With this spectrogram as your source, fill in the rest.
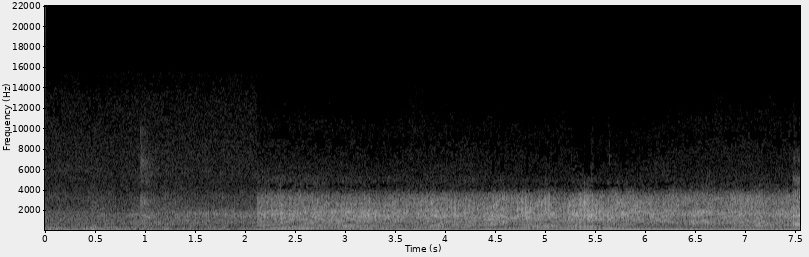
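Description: A Spitfire's piston engine and propeller roar up as it rolls at the Sywell Airshow, a loud steady droning hum that kicks in abruptly after a couple of seconds of wind noise and holds strong throughout.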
